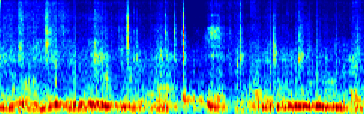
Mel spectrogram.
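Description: Domestic pigeons cooing in a pigeon market stall, a steady low murmuring coo from several birds throughout with scattered higher chirps, close and continuous.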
